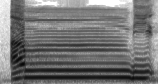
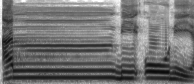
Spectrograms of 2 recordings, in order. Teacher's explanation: maka bunyi nun di sini dirubah menjadi mim. Enggak boleh dibaca anbiuni. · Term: Iqlab, Iklab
